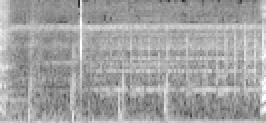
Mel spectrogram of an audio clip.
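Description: A quiet lull: a few faint, unevenly spaced soft clicks over a faint steady high background tone.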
